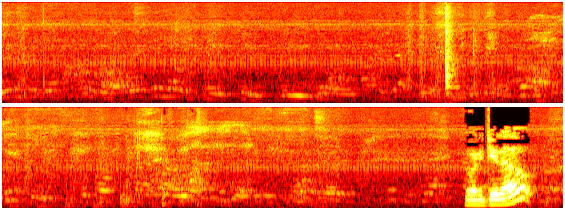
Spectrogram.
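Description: A toddler babbles softly nearby.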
